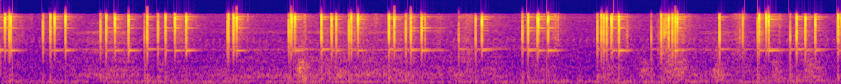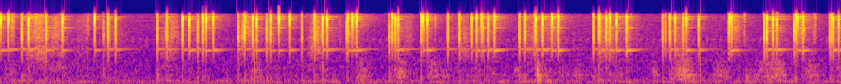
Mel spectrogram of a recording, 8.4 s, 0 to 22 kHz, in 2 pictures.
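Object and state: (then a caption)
Ceramic mug tapped with fingernails. Long pointed acrylic nails tap rapidly on the outer wall of an upright, hollow, speckled teal ceramic mug. The result is a dense stream of bright, crisp clicks in quick bursts, each dying away almost at once, with a faint ringing tone near 2 kHz and almost no low end.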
